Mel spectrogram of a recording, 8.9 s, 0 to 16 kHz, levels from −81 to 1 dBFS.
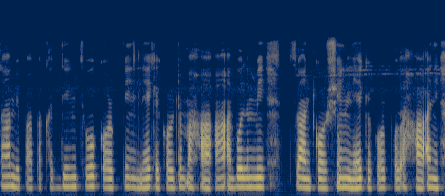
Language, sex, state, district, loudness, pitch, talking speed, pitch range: Mizo, female, Mizoram, Aizawl, -22 LUFS, 170 Hz, 175 wpm, 165-180 Hz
